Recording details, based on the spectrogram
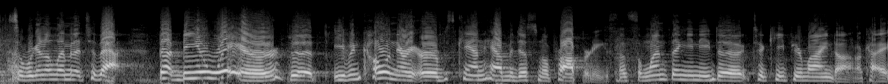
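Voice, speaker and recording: A woman with a medium-pitched voice talks at a fairly quick pace with hardly any pauses. There is noticeable background noise. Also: ordinary pitch variation. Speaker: guest speaker on herbs. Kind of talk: talk to a group. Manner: quiet; casual.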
